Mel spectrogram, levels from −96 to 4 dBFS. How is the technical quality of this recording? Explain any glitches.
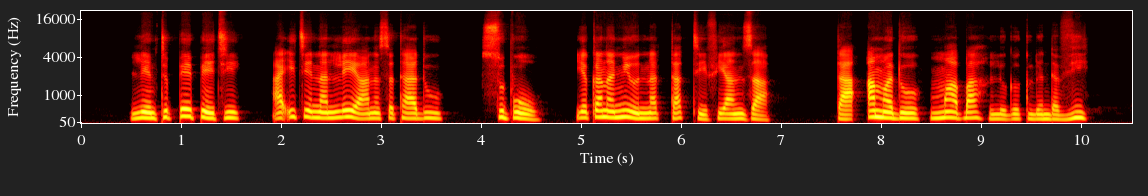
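No glitches turn up anywhere in the recording. There is nothing to explain, as the speech comes through without any audible technical fault.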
